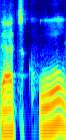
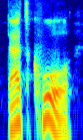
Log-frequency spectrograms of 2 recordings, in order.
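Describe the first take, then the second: First: It is said without any real excitement. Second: It is said with real excitement.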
